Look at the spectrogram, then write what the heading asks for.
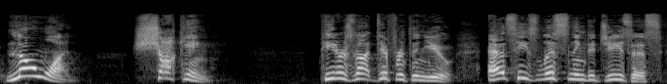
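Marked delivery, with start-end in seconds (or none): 0.1-2.1 drawn-out sarcastic surprise; mock shocked. Preacher reacts to no raised hands, mock shocked. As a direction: feign amazement, stretching the words.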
